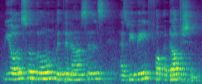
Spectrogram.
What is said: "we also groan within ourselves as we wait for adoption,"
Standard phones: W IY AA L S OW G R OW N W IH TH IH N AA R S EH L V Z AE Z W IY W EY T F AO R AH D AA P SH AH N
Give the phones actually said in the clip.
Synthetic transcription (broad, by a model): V IY AA L S OW G R OW N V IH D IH N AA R S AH L Z AE Z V IY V EY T F AO R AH D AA P SH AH N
